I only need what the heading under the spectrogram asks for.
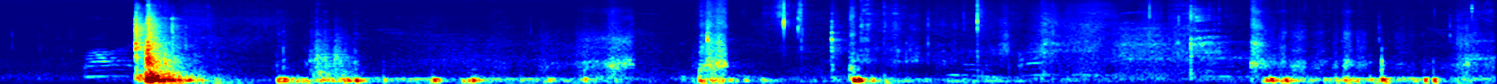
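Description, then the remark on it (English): A bedroom door is shut for a child's nap with one solid thunk near the start, followed by softer shuffling knocks and faint muffled voices. “Can you close my door, please?”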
